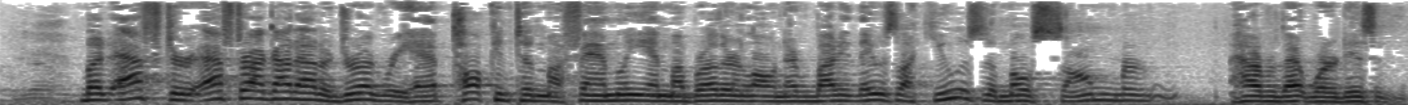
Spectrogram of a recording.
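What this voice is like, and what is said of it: Strong noticeable accent. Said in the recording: “My accent came out real bad.”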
